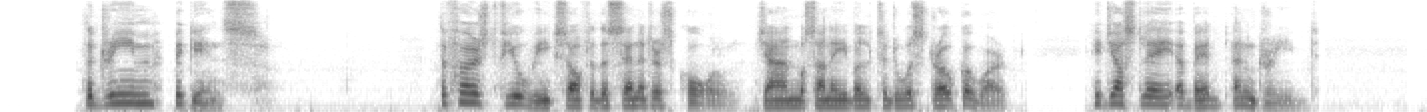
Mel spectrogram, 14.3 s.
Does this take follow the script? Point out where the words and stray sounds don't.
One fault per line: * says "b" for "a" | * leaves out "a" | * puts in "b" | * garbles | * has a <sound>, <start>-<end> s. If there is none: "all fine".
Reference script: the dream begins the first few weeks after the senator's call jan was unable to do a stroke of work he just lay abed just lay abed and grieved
* leaves out "just lay abed"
